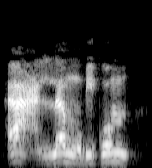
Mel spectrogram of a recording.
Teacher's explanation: المعنى: الحرف الخامس عشر حرف الميم، وهذا الحرف إذا تحرك قبله وأتى بعده باء مثل أعلم بكم، فإن الميم تسكن وتخفى عند الباء مع التحرز من كز الشفتين أو إطباقهما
